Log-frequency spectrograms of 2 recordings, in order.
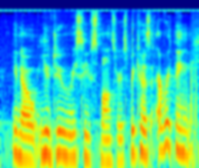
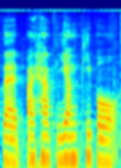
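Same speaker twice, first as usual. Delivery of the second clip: usual speaking voice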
